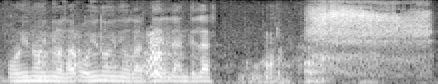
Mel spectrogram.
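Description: A man, a father and dog owner, chatting casually to viewers in a yard while giving sharp commands to his dogs. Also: mid-range voice, flat delivery, unhurried, heavy background noise. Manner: sharp commands to dogs, shooing them back. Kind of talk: casual vlog talk to viewers.

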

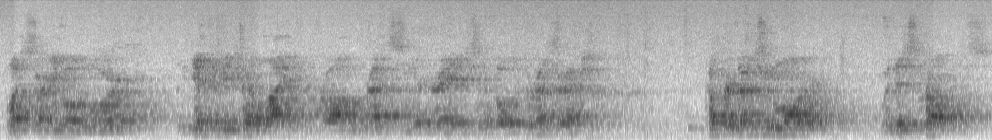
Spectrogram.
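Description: A male pastor leads the prayers in a measured, intoning cadence. His voice rings through a cathedral-like echo with a long reverb tail. It is picked up from far across the sanctuary, with a faint hiss of room noise behind it. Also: medium pitch, a little mellow. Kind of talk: leading liturgical prayers. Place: large church sanctuary.

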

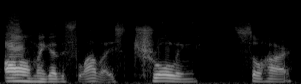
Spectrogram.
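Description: A man's voice: medium pitch, fairly even intonation, measured pace, darkish tone, no room sound. A man chatting casually while playing a video game with a friend, teasing and laughing often. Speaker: gaming video co-host. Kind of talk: casual gameplay chat.

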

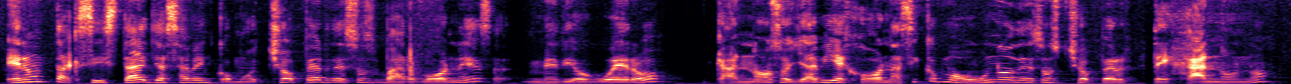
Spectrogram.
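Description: Animated Mexican man telling a story. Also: fairly high pitch, normal speed. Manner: animated storyteller, laughs often. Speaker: vlogger. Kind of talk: storytime vlog.

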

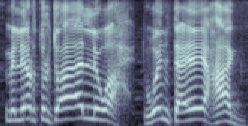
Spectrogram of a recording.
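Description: A gaming YouTuber with an Egyptian Arabic accent races through pack openings in a video game, exclaiming and talking back to it. His voice is very high with a clean tone, the recording is dry, and faint music plays behind.

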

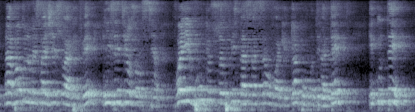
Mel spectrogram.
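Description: High-voiced woman reading scripture, echoey hall. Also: mellow. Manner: measured, declamatory reading. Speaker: scripture reader and interpreter. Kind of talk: reading scripture aloud in church. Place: large church hall. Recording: echoey hall, distant mic.

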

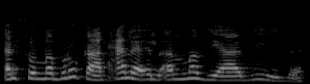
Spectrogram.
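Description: A woman's voice: fairly high pitch, expressive, quick pace, close to an everyday voice. An older woman with an Egyptian accent playing a suspicious, demanding mother-in-law who keeps asking questions in a TV drama. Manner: prying, complaining, insistent questions. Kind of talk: TV series acting.

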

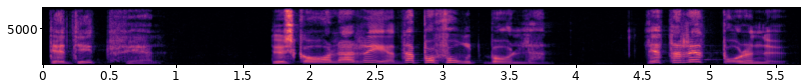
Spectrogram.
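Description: A man voicing an angry young boy who accuses and shouts at a smaller child in a children's story. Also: medium pitch, huge pitch swings, slightly rough, no echo, clean studio sound, pitched above the performer's own voice, full character voice. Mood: scolding.

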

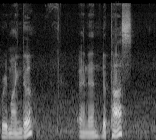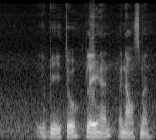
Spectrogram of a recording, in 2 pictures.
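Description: Man, product demo, low voice, mellow tone, step-by-step explaining, office room. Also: takes it slowly, a little hiss or hum. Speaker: product demonstrator. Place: indoor office room with a table.

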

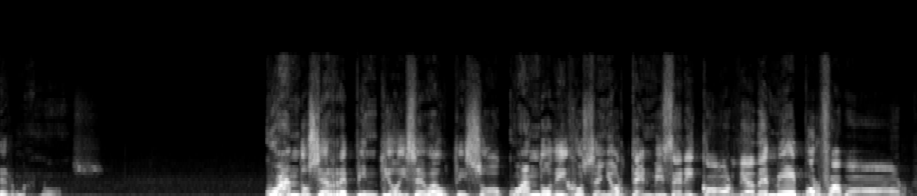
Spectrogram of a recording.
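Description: A man with a Mexican accent preaching a sermon in a church, impassioned and calling out to his listeners, swinging between loud and hushed. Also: extremely high pitch, gravelly.

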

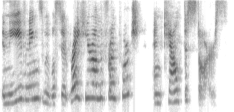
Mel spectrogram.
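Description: A lively, cheerful male frog from a children's storybook, put on by a woman reading aloud, calling out high and loud. His voice is bright and leaps up and down in pitch, and he speaks slowly and clearly. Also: heavily acted. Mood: coaxing. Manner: calls out loudly and high. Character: eager cheerful male frog, excited friend.

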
